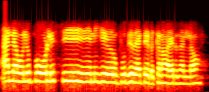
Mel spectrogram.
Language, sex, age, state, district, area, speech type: Malayalam, female, 60+, Kerala, Alappuzha, rural, conversation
